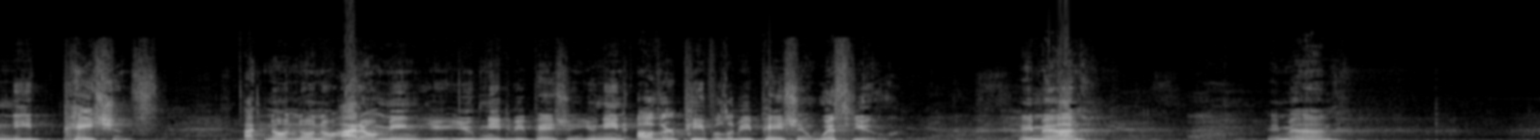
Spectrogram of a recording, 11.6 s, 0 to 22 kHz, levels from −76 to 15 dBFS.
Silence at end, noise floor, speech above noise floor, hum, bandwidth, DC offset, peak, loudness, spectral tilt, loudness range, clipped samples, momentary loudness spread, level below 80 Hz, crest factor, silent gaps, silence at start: 1.3 s; -53 dBFS; 36 dB; none; 17 kHz; under 0.1%; 0 dBFS; -17 LUFS; -4.5 dB/octave; 4 LU; under 0.1%; 19 LU; -44 dBFS; 20 dB; none; 0 s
